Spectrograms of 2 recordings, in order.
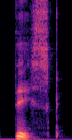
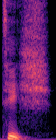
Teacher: the germanic languages often softened the consonant sounds of vulgar latin the d would shift to a tee and the SC sound would shift to an SH sound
